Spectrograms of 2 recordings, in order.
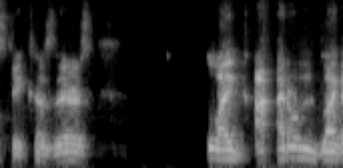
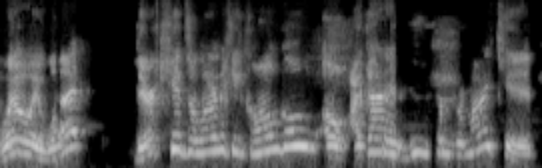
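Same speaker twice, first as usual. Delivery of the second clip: high, louder rush of sudden disbelief; excited surprise; 10 semitones higher, 4 dB louder than usual. Retold or imitated. Congolese parent in New York hearing of Kikongo classes, excited surprise. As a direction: jump up in pitch like hearing big news. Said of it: "they're gonna be like".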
